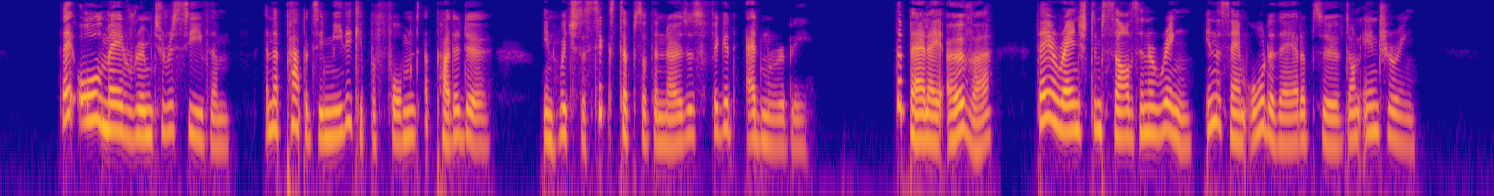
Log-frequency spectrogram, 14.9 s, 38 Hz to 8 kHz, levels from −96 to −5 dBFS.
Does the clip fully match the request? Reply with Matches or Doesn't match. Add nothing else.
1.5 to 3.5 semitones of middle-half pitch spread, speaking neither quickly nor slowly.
Doesn't match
